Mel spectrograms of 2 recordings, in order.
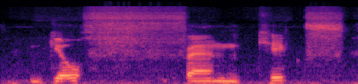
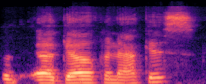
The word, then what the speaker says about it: Galifianakis: All right, we got Zach Galifianakis. Why is your name so hard to Jack pronounce? Galifianakis.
